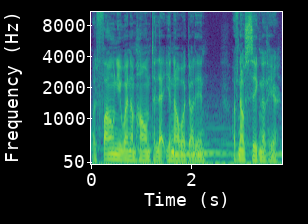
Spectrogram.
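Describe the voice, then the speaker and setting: Music plays in the background as a man speaks at a moderate pace. His pitch is very deep and low, with ordinary variation. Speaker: narrator. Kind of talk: poetry reading.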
